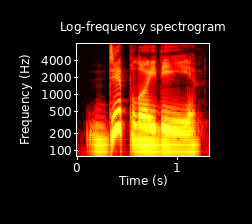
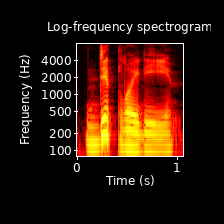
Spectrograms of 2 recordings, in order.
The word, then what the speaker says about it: diploidy: all I can gather diploidy diploidy is a noun and I think you emphasize the D diploid e a very very very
